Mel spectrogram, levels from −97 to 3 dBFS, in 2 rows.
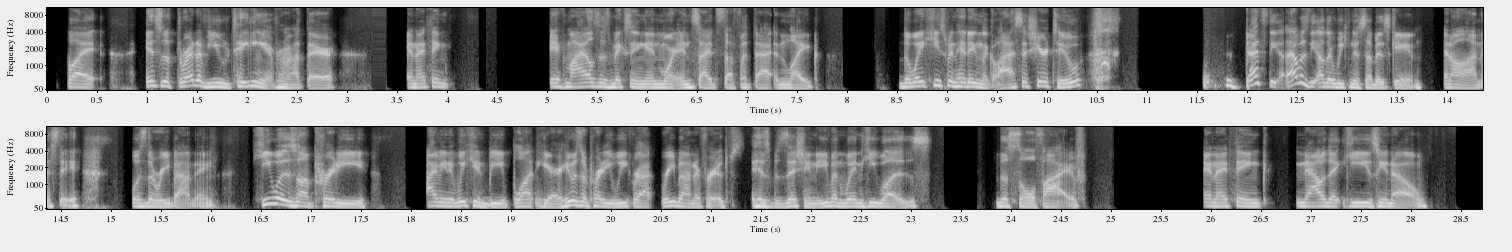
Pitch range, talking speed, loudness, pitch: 120-145 Hz, 185 wpm, -17 LUFS, 130 Hz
